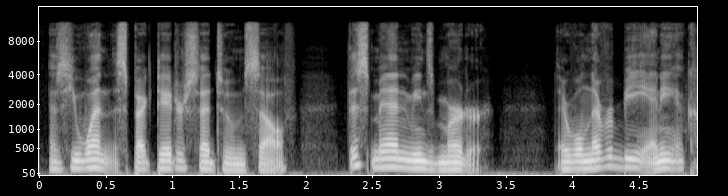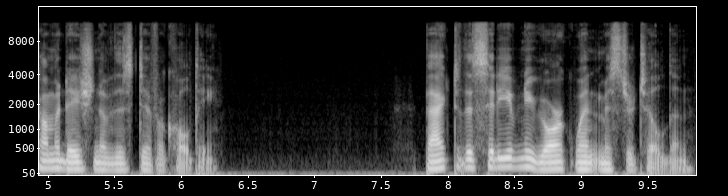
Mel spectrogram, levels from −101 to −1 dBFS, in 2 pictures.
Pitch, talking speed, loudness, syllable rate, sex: 120 Hz, 190 wpm, -20 LUFS, 6.4 syllables/s, male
